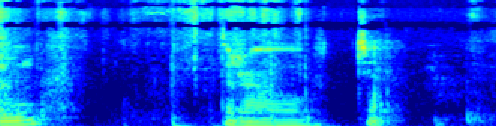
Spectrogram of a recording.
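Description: A man speaking Thai in short phrases in a small room, with brief pauses between them.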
